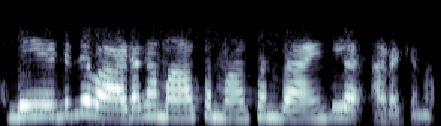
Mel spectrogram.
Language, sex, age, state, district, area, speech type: Malayalam, female, 45-60, Kerala, Pathanamthitta, rural, conversation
